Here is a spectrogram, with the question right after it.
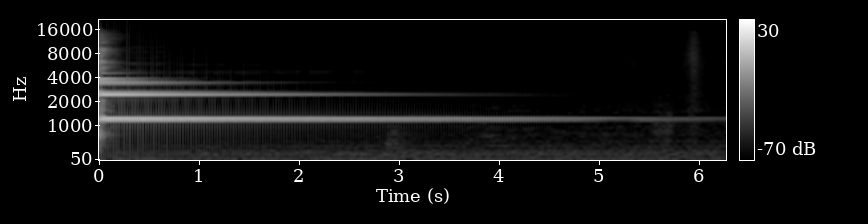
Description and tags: Paolo Soleri windbell from the Consanti bell foundry, Arizona.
